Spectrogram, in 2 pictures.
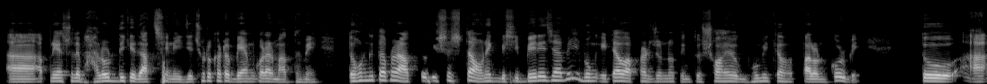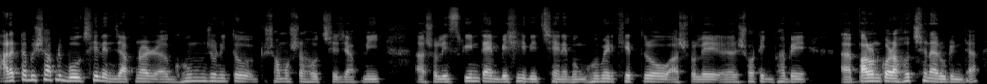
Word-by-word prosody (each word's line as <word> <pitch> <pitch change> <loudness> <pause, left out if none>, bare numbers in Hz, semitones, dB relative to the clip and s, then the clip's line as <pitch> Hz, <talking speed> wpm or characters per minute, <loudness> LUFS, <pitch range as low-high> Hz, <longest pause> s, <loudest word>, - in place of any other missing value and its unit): আ - - +3 0.2
আপনি 150 +3 -5
আসলে 155 +1 -2
ভালোর 155 +4 +2
দিকে 160 -1 +2
যাচ্ছেন 130 +2 +1
এই 120 - -6
যে 130 - -2
ছোটখাটো 165 -1 -1
ব্যায়াম 135 0 0
করার 140 -1 +2
মাধ্যমে। 115 -1 -7 0.4
তখন 155 +4 +1
কিন্তু 195 0 0
আপনার 185 -6 +5
আত্মবিশ্বাসটা 165 +4 -3
অনেক 150 +1 -2
বেশি 140 +2 -4
বেড়ে 175 +3 +4
যাবে 185 +7 +1
এবং 165 -1 -1
এটাও 160 +4 +3
আপনার 145 -2 -5
জন্য 135 0 -7
কিন্তু 125 +1 -10
সহায়ক 145 -3 -1
ভূমিকা 145 +2 -4 0.2
পালন 125 -1 +4
করবে। 175 -2 0 0.7
তো 155 - +7 0.5
আ - - +4
আরেকটা 180 +4 +4
বিষয় 215 +1 +2
আপনি 215 0 -2
বলছিলেন 165 0 +2
যে 135 - +4
আপনার 135 0 -1 0.3
ঘুমজনিত 155 0 -4 0.4
সমস্যা 130 -1 -6
হচ্ছে 125 0 -6
যে 120 - -3
আপনি 125 +2 -5 0.5
আসলে 130 -1 -3
স্ক্রিন 155 0 -1
টাইম 140 -3 +4
বেশি 130 +2 -1
দিচ্ছেন 130 +1 -3
এবং 120 +1 -6
ঘুমের 135 +1 -1
ক্ষেত্রেও 140 -2 +1 0.2
আসলে 120 0 -3
অ্যা 115 0 -5
সঠিকভাবে 130 -1 -4 0.5
আ - - +4 0.2
পালন 150 +2 +11
করা 145 -2 +10
হচ্ছে 160 +2 0
না 140 - +6
রুটিনটা। 125 0 -2
140 Hz, 180 wpm, -24 LUFS, 130-160 Hz, 0.7 s, পালন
